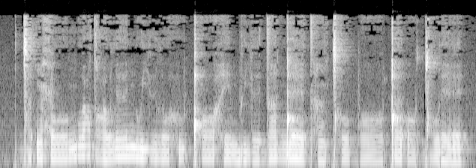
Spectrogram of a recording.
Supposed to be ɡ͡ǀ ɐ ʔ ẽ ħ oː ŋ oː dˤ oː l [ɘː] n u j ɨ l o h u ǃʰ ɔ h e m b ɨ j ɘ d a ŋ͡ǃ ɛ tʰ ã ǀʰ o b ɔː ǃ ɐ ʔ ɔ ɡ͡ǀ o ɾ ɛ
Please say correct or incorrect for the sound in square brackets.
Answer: correct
